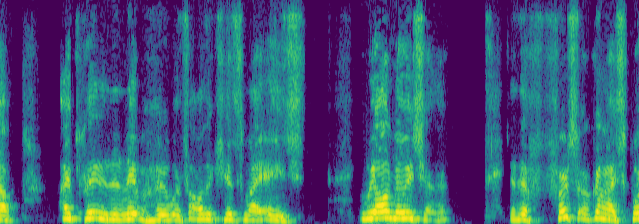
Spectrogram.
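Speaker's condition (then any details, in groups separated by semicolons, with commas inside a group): Cerebral palsy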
